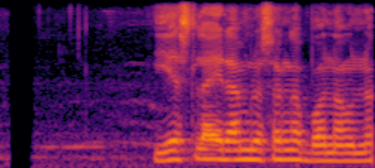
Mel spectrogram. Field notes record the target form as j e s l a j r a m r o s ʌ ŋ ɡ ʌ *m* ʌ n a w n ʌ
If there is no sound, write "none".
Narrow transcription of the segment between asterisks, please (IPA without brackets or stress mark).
b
